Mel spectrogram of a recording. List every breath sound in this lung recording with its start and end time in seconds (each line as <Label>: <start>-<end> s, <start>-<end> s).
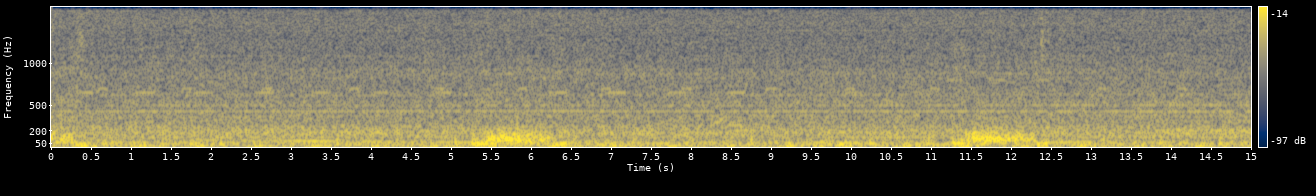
Inhalation: 5.16-6.66 s, 11.05-12.55 s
